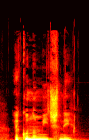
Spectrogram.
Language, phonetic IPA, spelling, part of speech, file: Ukrainian, [ekɔnoˈmʲit͡ʃnei̯], економічний, adjective, Uk-економічний.ogg
- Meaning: economic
